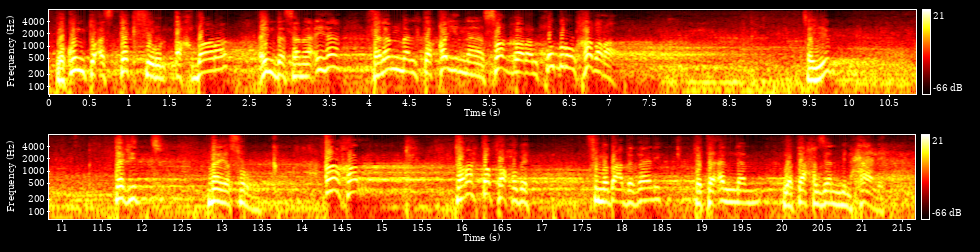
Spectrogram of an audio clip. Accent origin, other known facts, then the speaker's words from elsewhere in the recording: Egypt; مع أن الجزار والسماك عندنا في مصر يعني منيرات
